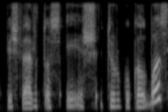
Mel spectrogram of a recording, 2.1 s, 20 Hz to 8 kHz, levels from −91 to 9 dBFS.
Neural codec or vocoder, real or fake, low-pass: none; real; 7.2 kHz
